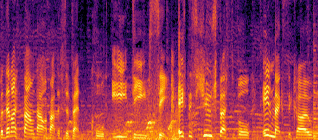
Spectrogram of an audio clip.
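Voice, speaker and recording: The man's voice has a dry sound with no echo, set against noticeable background noise. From London, England. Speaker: street magician. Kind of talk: casual vlog talk to camera. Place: street. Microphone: phone near.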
